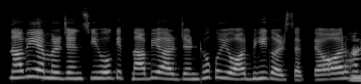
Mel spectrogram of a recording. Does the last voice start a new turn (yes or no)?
no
